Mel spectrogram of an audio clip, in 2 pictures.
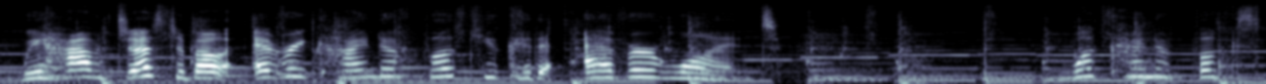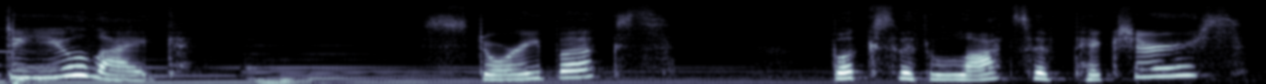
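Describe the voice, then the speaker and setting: Young lady hosting a kids video, slow and sing-songy, bright cheery voice. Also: high-pitched, animated, faint music behind. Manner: cheery, sing-song, talks to young children. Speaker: children's librarian host. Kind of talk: children's video presenting.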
